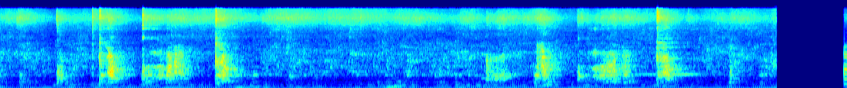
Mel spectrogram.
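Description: Onion for an egg dish sautés in a pan, giving a soft continuous sizzle broken by repeated scraping stirs of a spoon, close and fairly loud, ending in a sudden cut to silence.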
